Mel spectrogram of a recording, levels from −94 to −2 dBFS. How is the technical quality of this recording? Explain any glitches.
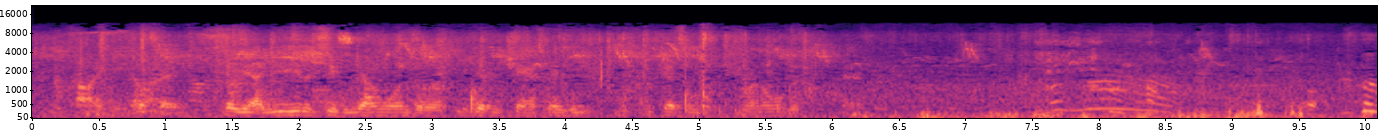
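No glitches come through; the technical quality of this recording holds steady with nothing to explain.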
